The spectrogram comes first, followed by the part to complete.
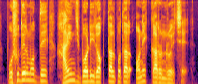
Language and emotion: Bengali, neutral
